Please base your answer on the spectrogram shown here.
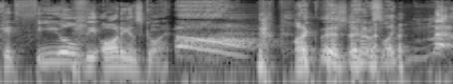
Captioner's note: gasps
